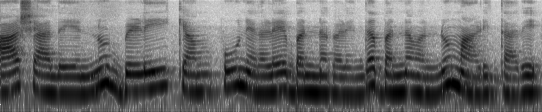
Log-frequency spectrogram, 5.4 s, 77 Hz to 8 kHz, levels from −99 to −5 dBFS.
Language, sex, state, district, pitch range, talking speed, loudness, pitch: Kannada, female, Karnataka, Bangalore, 170-205 Hz, 90 wpm, -14 LUFS, 180 Hz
